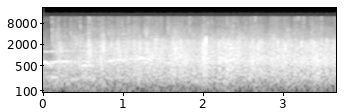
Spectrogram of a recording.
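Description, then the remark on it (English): A crowd applauds steadily, many hands clapping in a dense, continuous wash of sound that holds at a fairly even level throughout, with no voices standing out. “I thought you'd clap for that one.”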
